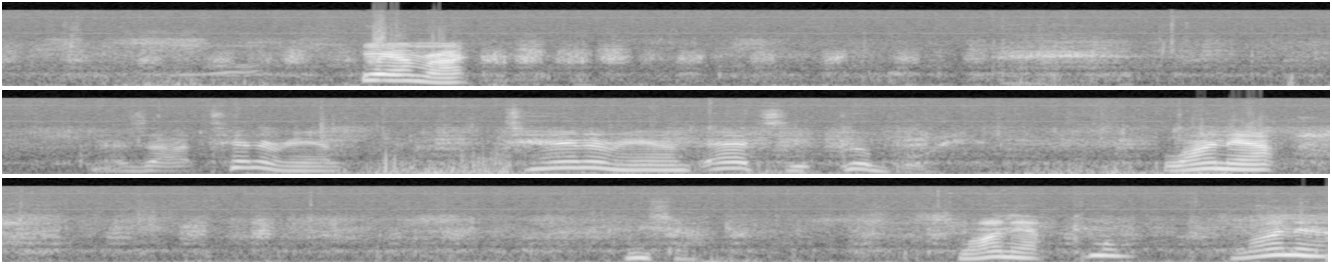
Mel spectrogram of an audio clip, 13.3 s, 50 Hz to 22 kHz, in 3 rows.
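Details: Sled dogs in the 6 Dog heat of the Wild Dog Derby race, South Australia, 2012: wavering, rising-and-falling whines and yelps burst out every few seconds, with human voices talking and a steady background rumble.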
